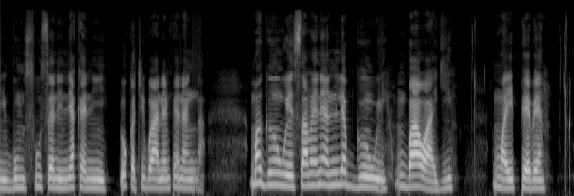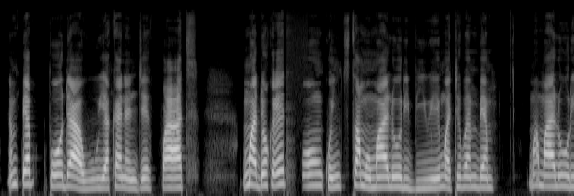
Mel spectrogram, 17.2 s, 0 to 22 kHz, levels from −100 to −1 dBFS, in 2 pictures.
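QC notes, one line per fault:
2.89–3.01 s, 5.68–5.73 s and 12.91–13.22 s: AAC frame loss with concealment. Gaps of 85, 43 and 235 ms, consistent with about four, two and eleven lost frames, are patched from the last good spectrum, so the speech briefly turns smeared and noisy.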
